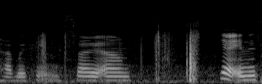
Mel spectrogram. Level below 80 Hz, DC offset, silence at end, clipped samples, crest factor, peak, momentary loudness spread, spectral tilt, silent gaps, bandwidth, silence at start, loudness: -62 dBFS; under 0.1%; 0.05 s; under 0.1%; 26 dB; -4 dBFS; 16 LU; -6 dB/octave; none; 10.5 kHz; 0 s; -30 LUFS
